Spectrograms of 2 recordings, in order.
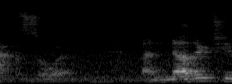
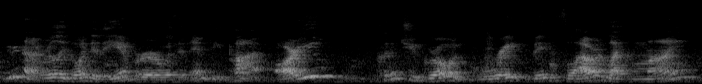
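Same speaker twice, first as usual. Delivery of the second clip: teasing friend; 6 semitones higher, 4 dB louder than usual. Acted. Friend teasing Ping about his empty pot, mildly mocking. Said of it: "he said".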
